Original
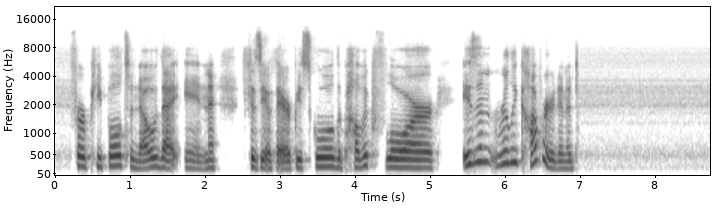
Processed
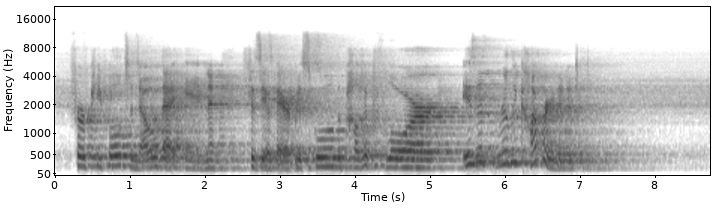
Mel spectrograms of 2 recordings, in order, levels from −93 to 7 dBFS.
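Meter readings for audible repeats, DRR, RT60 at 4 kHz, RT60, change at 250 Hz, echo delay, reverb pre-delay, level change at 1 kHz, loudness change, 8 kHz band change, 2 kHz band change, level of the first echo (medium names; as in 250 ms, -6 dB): 1, 4.0 dB, 1.8 s, 2.2 s, +1.5 dB, 148 ms, 30 ms, +3.0 dB, +3.5 dB, -4.5 dB, +10.0 dB, -9.0 dB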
